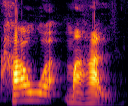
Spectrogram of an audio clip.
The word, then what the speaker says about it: Hawa Mahal: Se pronuncia Hawa Mahal.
